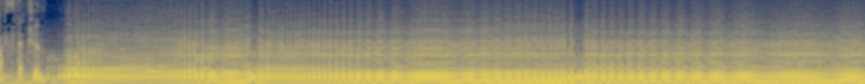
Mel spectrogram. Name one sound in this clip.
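A motorcycle engine revs hard and climbs in pitch as it accelerates through the gears.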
